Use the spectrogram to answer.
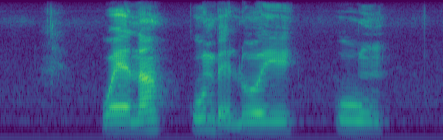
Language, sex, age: Tsonga, male, 19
